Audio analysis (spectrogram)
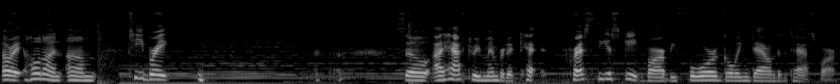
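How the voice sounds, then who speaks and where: A woman doing casual live game commentary as a streamer, chatty and a bit goofy, thinking out loud as she goes. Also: mid-range voice, moderate pace, pauses often, soft background music. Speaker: streamer and host of a gaming channel.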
